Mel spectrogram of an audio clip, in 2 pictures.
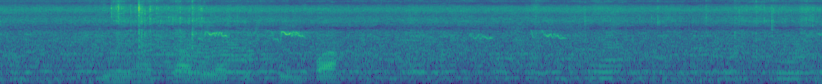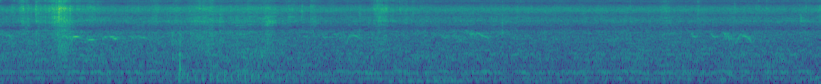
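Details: Buzzing of a wild Asian honey bee colony nesting in bushes, its nest full of honey after a colony split about a month ago; steady low droning hum throughout, with brief human voices near the start.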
